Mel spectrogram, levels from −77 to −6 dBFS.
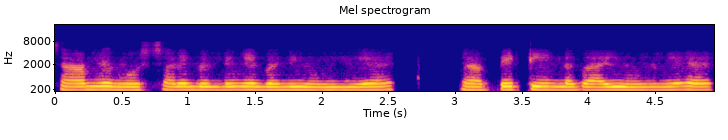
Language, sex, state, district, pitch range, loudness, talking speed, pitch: Hindi, female, Haryana, Jhajjar, 175-185 Hz, -14 LUFS, 155 wpm, 180 Hz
